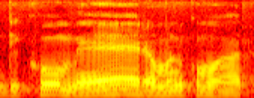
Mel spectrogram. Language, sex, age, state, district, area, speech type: Dogri, male, 30-45, Jammu and Kashmir, Jammu, rural, spontaneous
